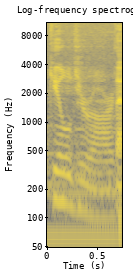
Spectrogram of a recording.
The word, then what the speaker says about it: Gil Gerard: Gil Gerard.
